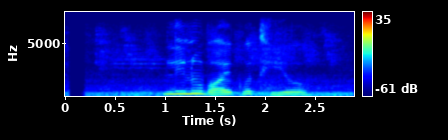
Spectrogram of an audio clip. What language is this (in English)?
Nepali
